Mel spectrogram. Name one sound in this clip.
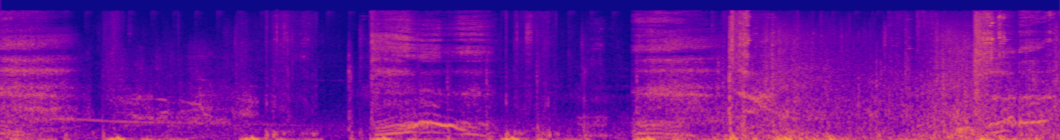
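Heavy footsteps tread steadily over rough ground.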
